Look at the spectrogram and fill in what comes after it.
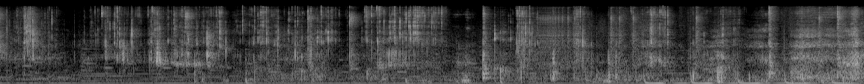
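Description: Close-miked mouth sounds of chewing a leaf wrap filled with gummy candies: many short, irregular crunches and clicks, with faint background music.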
